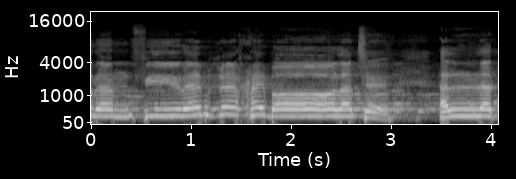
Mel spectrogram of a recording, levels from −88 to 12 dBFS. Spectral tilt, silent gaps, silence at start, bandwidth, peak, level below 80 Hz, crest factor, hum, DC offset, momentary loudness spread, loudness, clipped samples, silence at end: -6.5 dB/octave; none; 0 s; 9.8 kHz; -2 dBFS; -54 dBFS; 14 dB; none; under 0.1%; 9 LU; -18 LUFS; under 0.1%; 0 s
